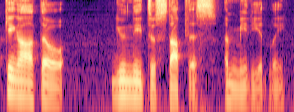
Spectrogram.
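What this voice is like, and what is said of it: Intimidating character voice. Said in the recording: “in a very intimidating voice”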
